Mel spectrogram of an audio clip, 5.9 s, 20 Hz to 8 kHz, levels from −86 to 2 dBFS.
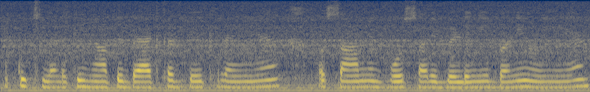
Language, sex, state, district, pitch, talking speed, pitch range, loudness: Hindi, female, Haryana, Charkhi Dadri, 185 Hz, 160 wpm, 185-200 Hz, -17 LUFS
